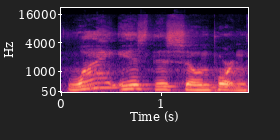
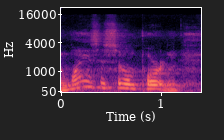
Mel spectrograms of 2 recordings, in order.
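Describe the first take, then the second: First: It is said in a normal voice. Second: It is said in a soft, curious voice.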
